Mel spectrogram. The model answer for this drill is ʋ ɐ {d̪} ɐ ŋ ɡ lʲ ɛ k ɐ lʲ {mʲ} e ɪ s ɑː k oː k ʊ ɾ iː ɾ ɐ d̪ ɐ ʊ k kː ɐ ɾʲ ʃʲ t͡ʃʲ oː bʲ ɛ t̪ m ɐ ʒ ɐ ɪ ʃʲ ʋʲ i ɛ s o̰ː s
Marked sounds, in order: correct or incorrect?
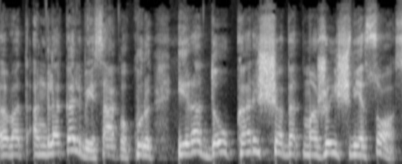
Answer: incorrect: t̪, incorrect: bʲ

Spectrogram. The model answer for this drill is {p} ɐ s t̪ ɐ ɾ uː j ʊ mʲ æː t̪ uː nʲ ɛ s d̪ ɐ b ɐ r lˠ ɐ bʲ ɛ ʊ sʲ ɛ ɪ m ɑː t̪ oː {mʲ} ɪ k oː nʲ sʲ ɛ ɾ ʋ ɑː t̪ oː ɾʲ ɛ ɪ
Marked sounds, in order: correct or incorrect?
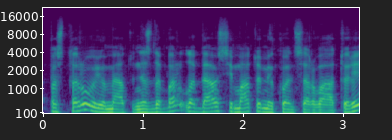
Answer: correct, correct

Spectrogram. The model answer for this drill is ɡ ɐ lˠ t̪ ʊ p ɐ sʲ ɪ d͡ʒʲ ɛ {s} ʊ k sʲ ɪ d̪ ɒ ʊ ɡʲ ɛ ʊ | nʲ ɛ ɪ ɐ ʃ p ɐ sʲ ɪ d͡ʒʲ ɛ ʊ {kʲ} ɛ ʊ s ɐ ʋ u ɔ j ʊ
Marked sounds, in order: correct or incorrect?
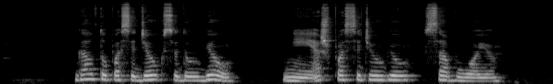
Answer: incorrect: none, incorrect: ɡʲ

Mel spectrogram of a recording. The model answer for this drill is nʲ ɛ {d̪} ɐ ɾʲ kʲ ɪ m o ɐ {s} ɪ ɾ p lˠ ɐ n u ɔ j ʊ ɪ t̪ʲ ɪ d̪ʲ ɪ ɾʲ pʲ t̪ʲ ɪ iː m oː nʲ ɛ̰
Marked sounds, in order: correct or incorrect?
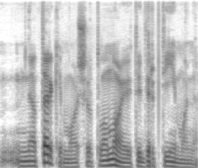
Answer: incorrect: t̪, incorrect: ʃ

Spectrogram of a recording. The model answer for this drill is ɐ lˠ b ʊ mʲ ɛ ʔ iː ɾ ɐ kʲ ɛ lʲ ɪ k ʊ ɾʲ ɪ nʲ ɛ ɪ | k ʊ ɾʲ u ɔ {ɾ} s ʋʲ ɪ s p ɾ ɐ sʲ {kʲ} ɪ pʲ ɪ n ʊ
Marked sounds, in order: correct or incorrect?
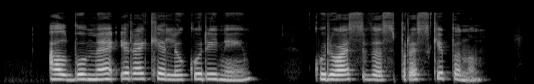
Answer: incorrect: none, correct

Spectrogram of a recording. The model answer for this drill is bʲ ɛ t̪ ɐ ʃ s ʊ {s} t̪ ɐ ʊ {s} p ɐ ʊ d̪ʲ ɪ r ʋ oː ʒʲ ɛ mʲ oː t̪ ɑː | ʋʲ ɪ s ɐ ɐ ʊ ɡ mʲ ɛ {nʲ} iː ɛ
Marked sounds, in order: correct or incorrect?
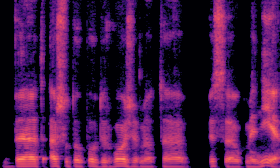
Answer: incorrect: none, incorrect: none, correct

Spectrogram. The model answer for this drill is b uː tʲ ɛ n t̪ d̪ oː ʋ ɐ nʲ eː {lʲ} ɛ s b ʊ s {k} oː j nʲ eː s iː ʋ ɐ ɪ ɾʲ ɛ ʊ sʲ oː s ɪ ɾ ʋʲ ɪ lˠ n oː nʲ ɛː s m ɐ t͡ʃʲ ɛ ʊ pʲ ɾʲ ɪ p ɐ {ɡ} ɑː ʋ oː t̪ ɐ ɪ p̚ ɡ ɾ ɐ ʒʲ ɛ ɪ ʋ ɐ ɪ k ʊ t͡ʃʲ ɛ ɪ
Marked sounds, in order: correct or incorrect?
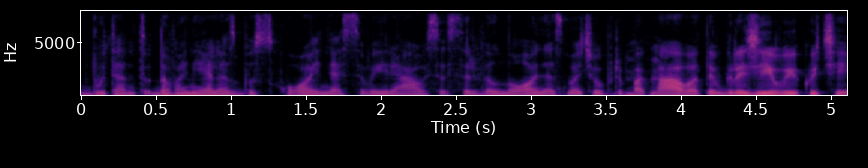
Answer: correct, correct, incorrect: k

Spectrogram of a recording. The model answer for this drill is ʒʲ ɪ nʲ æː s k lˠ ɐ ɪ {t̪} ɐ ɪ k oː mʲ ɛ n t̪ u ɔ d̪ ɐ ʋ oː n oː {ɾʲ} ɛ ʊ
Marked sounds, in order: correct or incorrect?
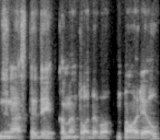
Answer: incorrect: d̪, correct

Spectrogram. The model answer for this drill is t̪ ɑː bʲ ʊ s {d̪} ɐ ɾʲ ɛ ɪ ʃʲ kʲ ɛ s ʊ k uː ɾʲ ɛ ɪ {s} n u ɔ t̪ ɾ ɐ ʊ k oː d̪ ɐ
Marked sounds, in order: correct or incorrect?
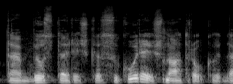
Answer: incorrect: t̪, incorrect: ʃ

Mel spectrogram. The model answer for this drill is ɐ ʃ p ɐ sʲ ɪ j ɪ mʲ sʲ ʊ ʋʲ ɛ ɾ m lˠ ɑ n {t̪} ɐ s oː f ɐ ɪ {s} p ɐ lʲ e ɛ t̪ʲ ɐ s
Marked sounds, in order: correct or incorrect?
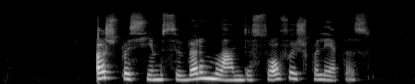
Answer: incorrect: d̪, incorrect: ʃ

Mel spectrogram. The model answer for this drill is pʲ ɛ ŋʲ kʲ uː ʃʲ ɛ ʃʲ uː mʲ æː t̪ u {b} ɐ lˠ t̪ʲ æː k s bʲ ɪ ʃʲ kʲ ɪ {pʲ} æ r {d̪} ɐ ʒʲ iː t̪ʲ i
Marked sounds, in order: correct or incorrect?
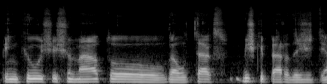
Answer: incorrect: ɡ, correct, correct

